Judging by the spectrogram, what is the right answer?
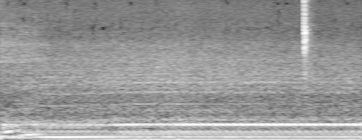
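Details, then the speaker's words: Standby generator running steadily after transfer three to one completed, confirming gas supply while troubleshooting a Lochinvar boiler locking out on low air; steady low drone with constant mid hum, even and unchanging, normal running. "the generator is running transfer three to one the transfer has been completed so we're not out of gas because that's running"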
